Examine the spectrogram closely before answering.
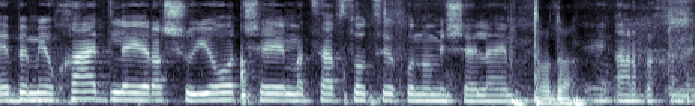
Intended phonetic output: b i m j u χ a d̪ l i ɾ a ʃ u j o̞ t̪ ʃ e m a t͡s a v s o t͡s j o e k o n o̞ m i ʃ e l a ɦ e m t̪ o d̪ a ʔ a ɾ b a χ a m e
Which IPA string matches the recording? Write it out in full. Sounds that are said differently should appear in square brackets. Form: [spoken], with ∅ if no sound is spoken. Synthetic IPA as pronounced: b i m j u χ a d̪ l [e] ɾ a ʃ u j o̞ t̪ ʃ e m a t͡s a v s o t͡s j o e k o n o̞ m i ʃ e l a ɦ e m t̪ o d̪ a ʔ a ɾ b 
